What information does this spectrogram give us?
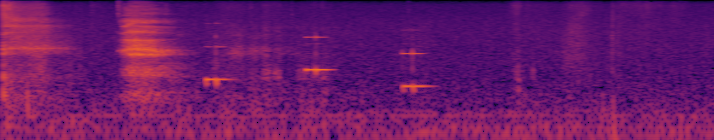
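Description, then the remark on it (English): Three short dual-tone phone keypad beeps sound about a second apart, quiet, following a brief rustling burst. No one speaks. “Okay, fine. Fine. I'll pull out my phone.”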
